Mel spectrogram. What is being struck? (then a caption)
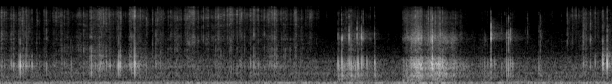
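Puffed corn cereal balls in a plastic bowl. Small, dry puffed corn cereal balls are crushed and crumbled between fingertips with long nails, above and inside a plastic bowl. Quick, dry crunches and crinkly crackles are heard, with denser bursts of crumbling around the middle and later in the clip. The crunches are bright, with short snaps that die away almost instantly.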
